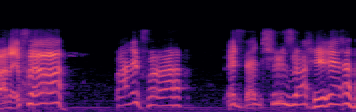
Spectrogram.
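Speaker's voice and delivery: very high, drawn-out shrieking scream. Voicing a chittering skull that warns of the adventurers: screaming skull. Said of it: "it suddenly just screams".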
